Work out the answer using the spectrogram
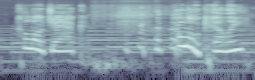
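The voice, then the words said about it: High-pitched put-on female voice. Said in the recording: “It's going to be a high-pitched voice.”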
